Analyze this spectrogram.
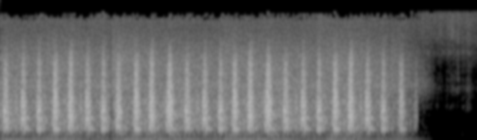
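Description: Steam locomotive chuffing away at a steady beat of about four chuffs a second, fading and then stopping about six seconds in.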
